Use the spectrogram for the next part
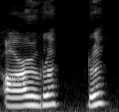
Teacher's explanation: your partially voiced flipped r, r, r, and your unvoiced ts, ts, ts, ts.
